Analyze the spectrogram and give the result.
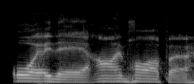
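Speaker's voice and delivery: put-on Australian accent character voice. Asked by the others to do it, he performs his Harper Australian voice. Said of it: "Harper J F K Australian voice right now".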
